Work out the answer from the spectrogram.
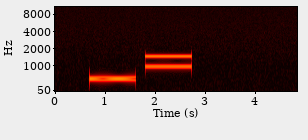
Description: Aircraft SELCAL, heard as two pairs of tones. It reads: EF-MS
